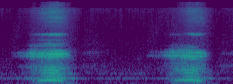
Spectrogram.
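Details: Snoring during sleep: two slow, rasping breath noises about three seconds apart with quiet between.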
